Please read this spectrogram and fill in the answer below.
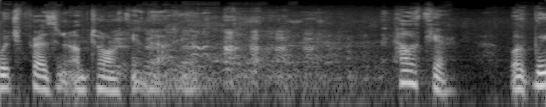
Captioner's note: audience laughing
